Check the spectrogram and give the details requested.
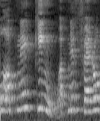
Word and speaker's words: pharaoh: Ferro. Listen to the pronunciation correctly and ट्राई to pronunciate it. Ferro.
